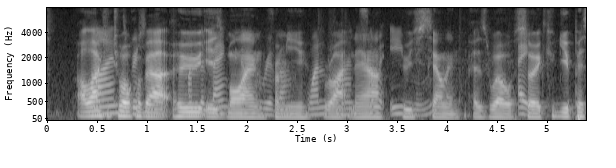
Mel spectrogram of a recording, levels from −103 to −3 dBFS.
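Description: No technical faults are audible.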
